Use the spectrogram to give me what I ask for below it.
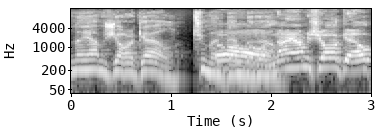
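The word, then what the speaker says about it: Nyamjargal: I believe it's pronounced Niam Jargel.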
